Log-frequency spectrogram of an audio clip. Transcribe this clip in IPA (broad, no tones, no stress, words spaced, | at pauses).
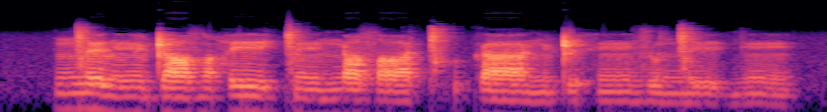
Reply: ŋ͡ǀɛlẽː ʈa zˤẽheːǀẽː ŋɛsˤaː ǀʰʊkaːŋẽ ʈɪhẽːzʊŋ͡ǀeː ɡẽ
